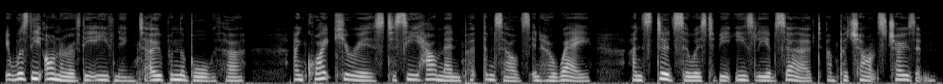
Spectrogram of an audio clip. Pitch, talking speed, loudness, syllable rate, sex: 190 Hz, 230 wpm, -19 LUFS, 6.1 syllables/s, female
